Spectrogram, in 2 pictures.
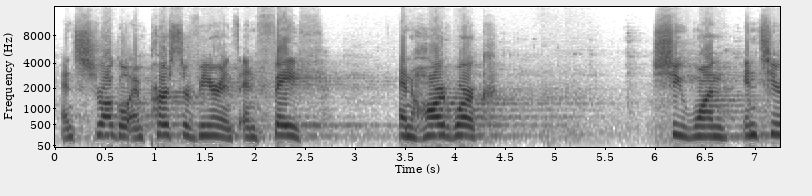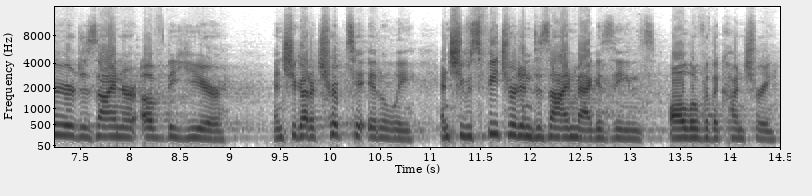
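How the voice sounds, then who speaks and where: Woman, 30s, storytelling keynote speaker, crisp bright voice, reverberant hall. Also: mid-range voice, measured pace. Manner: storytelling, acts out quotes with rising energy. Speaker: public speaker. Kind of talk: motivational conference speech. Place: conference hall, indoors.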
